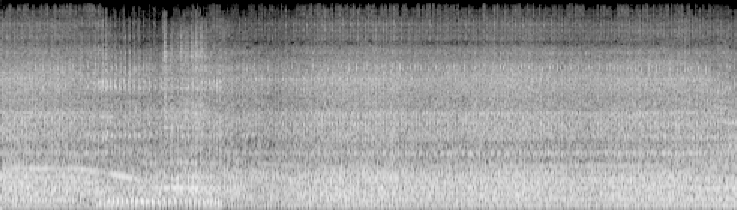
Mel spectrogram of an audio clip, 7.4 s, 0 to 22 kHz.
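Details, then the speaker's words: Onan 4 kW carbureted gasoline motorhome generator restarted after maintenance: a brief disturbance, then a steady, even hum with no rpm fluctuations; normal idle. "so as you can hear hopefully that's a steady sound steady rpm no rpm fluctuations"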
